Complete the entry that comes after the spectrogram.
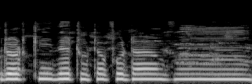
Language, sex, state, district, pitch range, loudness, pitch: Hindi, female, Uttar Pradesh, Jalaun, 235-245 Hz, -16 LUFS, 245 Hz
